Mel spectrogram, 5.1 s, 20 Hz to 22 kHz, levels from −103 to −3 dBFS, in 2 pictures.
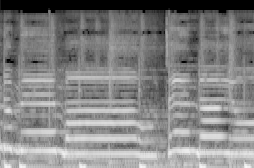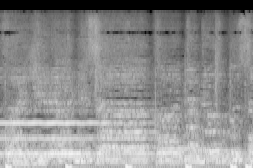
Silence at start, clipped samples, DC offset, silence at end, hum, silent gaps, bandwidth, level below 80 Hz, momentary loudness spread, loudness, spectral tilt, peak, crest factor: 0 s; under 0.1%; under 0.1%; 0 s; none; none; 16.5 kHz; -20 dBFS; 4 LU; -14 LUFS; -5 dB/octave; 0 dBFS; 12 dB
